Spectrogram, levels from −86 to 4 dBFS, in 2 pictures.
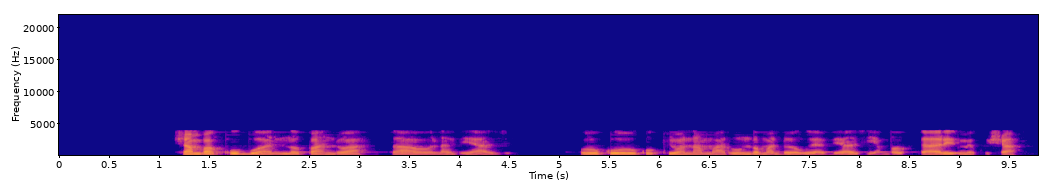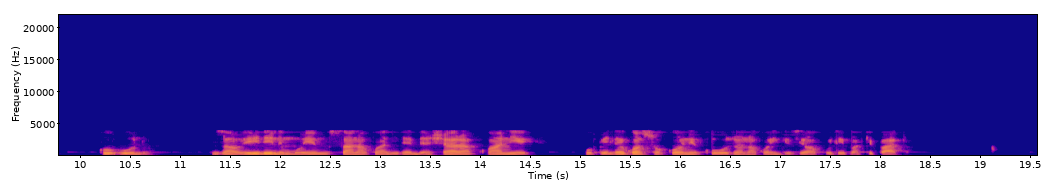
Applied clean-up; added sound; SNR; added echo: neural mask model DeepFilterNet 3.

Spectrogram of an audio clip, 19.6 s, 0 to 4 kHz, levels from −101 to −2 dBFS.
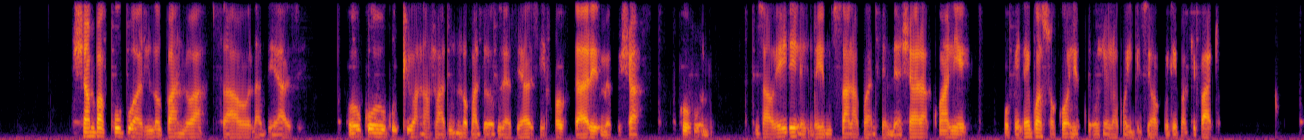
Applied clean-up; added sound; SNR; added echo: neural diffusion model UNIVERSE++.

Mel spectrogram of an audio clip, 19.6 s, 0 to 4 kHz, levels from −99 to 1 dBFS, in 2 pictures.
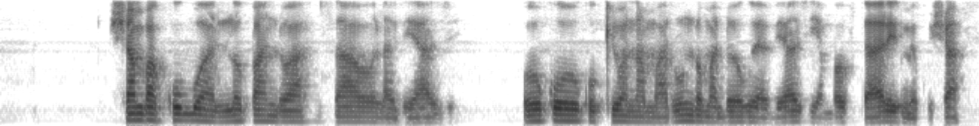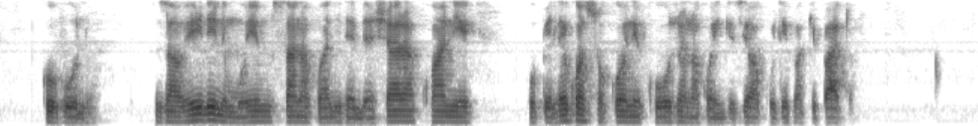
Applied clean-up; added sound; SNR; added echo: none; none; none; none.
